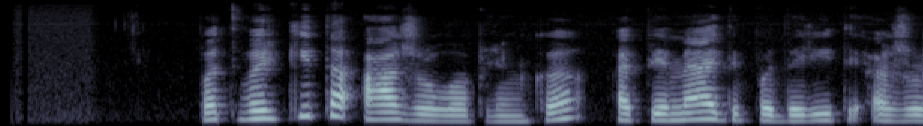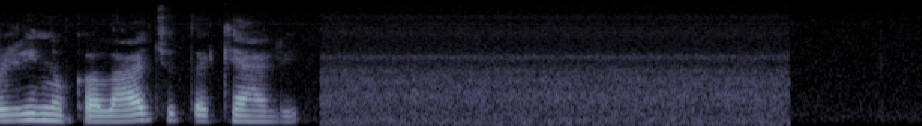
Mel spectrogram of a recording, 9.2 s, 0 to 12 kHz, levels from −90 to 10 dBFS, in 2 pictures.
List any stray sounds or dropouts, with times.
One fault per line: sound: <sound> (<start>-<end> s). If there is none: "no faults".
no faults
